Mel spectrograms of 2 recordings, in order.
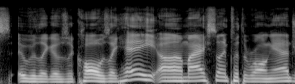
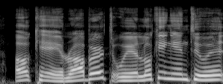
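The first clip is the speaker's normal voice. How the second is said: put-on Indian accent, pitched up; 6 semitones higher, 4 dB louder than usual. Telling of calling DoorDash support and quoting the agent: imitating a DoorDash agent's accent. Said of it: "You can guess what accent that is".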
